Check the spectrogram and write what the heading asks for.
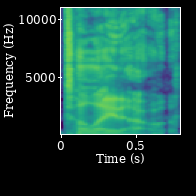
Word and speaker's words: Toledo: I got yelled at when I said Toledo, and he said, it's Toledo. – And they got that guy to come out, and he said, this is how you pronounce it. – This is how you pronounce the restaurant on top of Coronado Springs. It is Toledo's.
